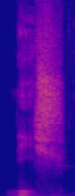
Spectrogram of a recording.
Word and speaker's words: niche: How do you pronounce the word Niche? Niche.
